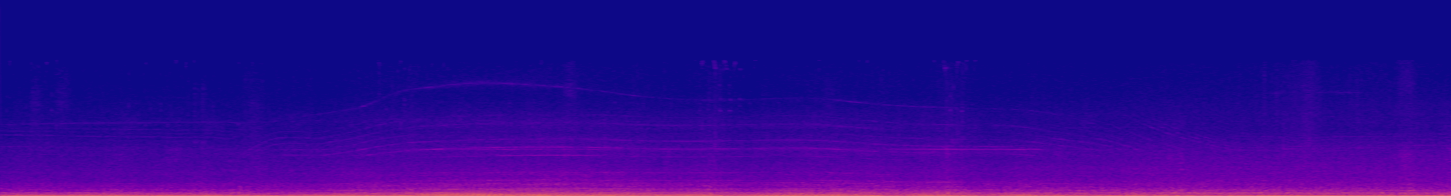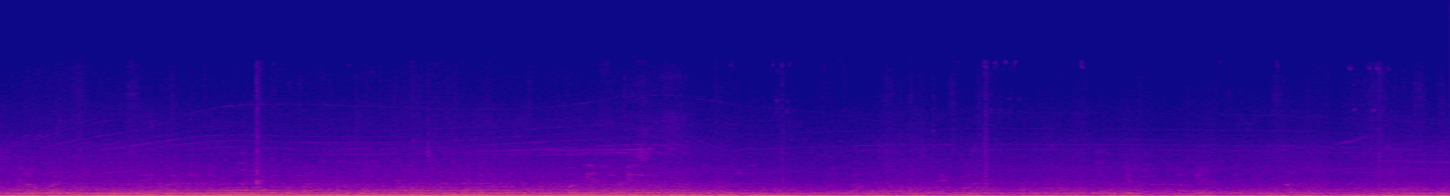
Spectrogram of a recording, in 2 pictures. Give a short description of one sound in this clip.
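Tyres hum on the road outside.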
